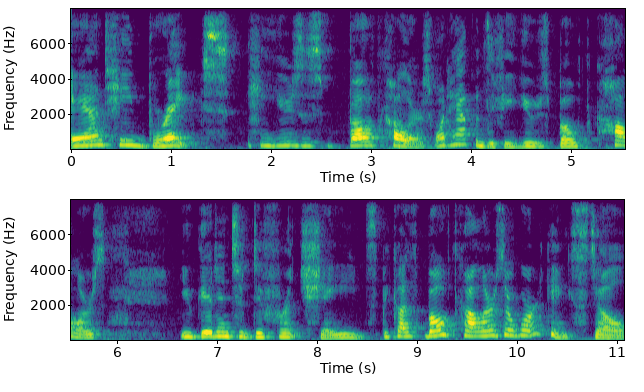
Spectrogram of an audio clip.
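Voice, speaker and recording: Speaking very slowly with an American accent, the woman has a medium pitch, a somewhat breathy voice and lively intonation. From US Midwest, Indiana. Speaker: painter and art teacher. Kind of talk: art tutorial. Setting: artist's studio.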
